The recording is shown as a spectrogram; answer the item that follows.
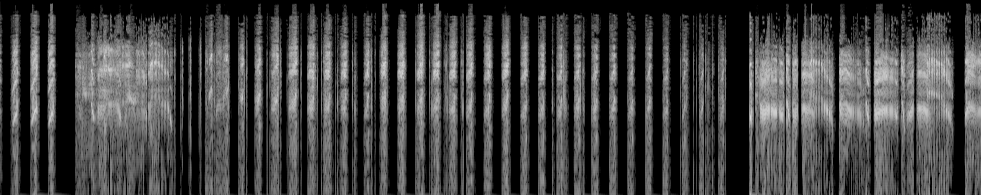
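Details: Swiftlet lure sound of the style called Ratu Birahi, used to attract swiftlets: rapid, dense bursts of high, scratchy chattering clicks and twitters, pulsing many times a second with brief gaps and a fuller, continuous stretch near the end.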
